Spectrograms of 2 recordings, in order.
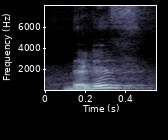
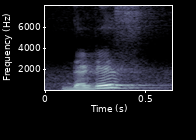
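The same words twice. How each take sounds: The two takes are said the same way.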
